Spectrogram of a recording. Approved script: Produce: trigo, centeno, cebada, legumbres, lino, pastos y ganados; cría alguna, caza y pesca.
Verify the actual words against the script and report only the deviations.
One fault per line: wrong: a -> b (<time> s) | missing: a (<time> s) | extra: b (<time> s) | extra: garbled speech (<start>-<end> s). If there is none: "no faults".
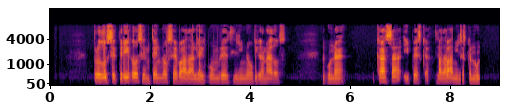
missing: pastos (4.1 s)
missing: cría (4.7 s)
extra: garbled speech (7.7-8.6 s)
